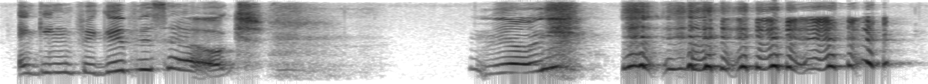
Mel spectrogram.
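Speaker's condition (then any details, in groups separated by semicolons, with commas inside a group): Cerebral palsy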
